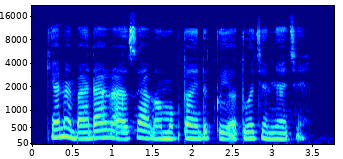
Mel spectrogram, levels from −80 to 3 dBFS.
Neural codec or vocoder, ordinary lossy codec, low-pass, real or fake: none; none; none; real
